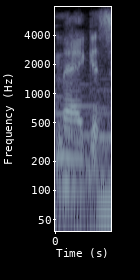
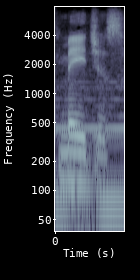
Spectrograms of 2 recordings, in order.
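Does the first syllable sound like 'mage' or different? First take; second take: different; like mage. First: The first syllable does not sound like 'mage'. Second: The first syllable sounds like 'mage'. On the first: This is the common pronunciation. The speaker calls it wrong. "A lot of people pronounce it magus" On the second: This is the proper pronunciation. The speaker calls it right. "It's actually supposed to be pronounced magus, which is why mage is short for it"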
